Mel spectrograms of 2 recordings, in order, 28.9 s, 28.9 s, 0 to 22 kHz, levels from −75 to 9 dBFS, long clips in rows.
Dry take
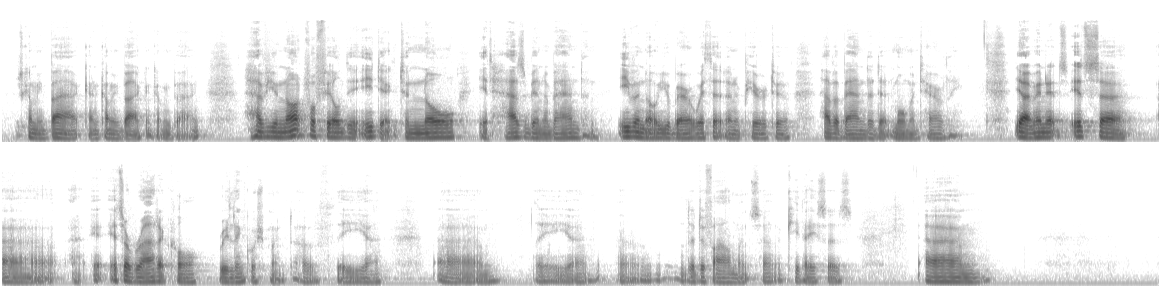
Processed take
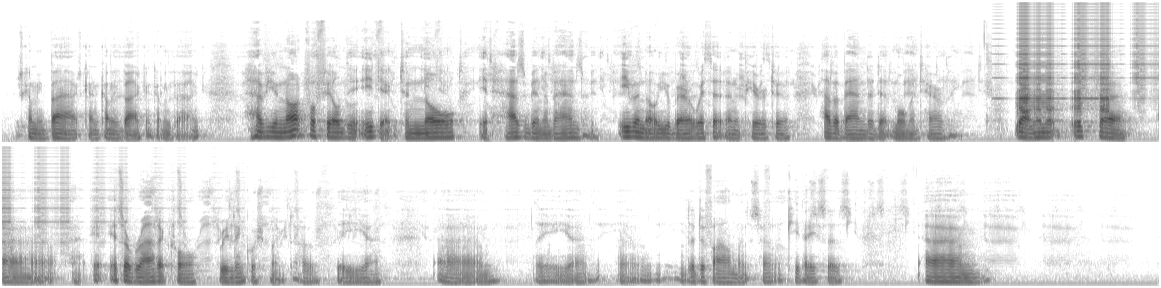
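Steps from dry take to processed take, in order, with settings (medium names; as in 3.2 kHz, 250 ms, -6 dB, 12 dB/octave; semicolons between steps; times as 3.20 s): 12.37–13.84 s: sorted samples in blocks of 32 samples; feedback echo behind a high-pass 731 ms, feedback 55%, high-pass 2.8 kHz, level -5.5 dB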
